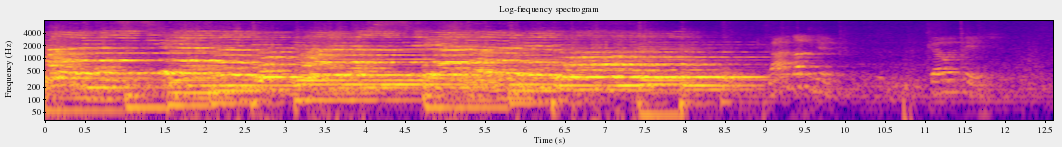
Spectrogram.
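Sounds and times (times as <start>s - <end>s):
chorus at a church service: 0.0s - 9.3s.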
